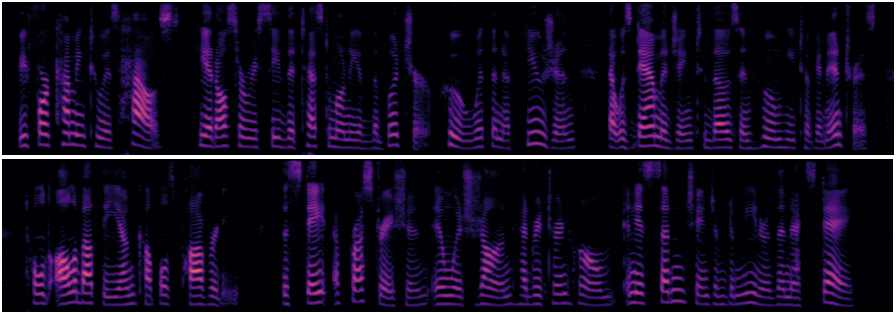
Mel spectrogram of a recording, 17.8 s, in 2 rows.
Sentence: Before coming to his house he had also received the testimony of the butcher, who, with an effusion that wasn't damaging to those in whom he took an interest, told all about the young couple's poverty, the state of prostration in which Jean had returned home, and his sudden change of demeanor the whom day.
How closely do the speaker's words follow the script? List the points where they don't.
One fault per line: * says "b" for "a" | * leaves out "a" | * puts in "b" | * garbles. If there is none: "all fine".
* says "was" for "wasn't"
* says "next" for "whom"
